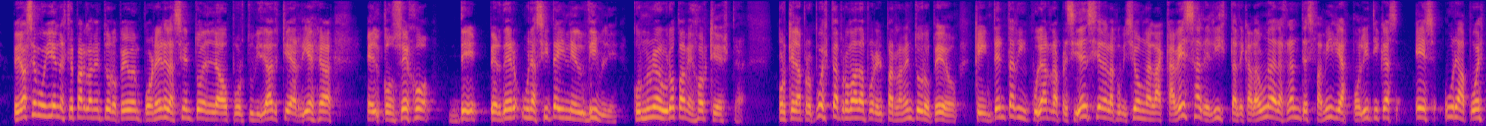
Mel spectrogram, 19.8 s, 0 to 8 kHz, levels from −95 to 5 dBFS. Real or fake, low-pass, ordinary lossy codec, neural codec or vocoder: fake; none; none; codec, 16 kHz, 2 kbps, FunCodec, trained on LibriTTS, 25 frames a second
